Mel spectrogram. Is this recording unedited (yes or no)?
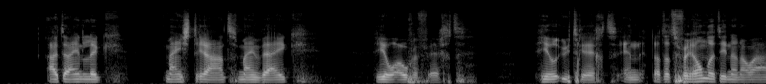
no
